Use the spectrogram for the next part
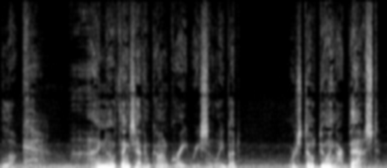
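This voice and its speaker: Gravelly, gruff wolf lawman Bigby. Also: extremely low pitch, sing-song, measured pace, noisy background, full character voice. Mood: defensive. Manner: terse, guarded, blunt. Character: gruff, weary wolf lawman in human form. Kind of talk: video game voice acting. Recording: music behind the voice. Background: music.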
